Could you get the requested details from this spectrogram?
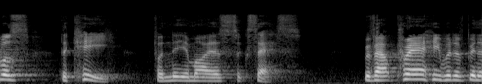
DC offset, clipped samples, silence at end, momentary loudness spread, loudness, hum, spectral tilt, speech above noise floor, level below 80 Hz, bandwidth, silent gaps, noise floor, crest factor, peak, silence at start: under 0.1%; under 0.1%; 0 s; 15 LU; -21 LUFS; none; -5 dB/octave; 40 dB; -64 dBFS; 11 kHz; none; -60 dBFS; 18 dB; -2 dBFS; 0 s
